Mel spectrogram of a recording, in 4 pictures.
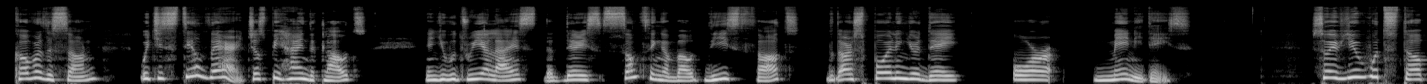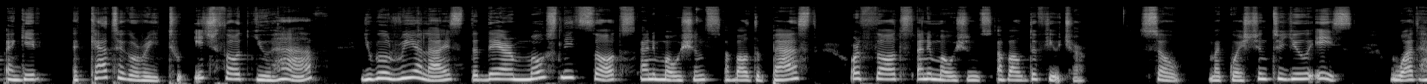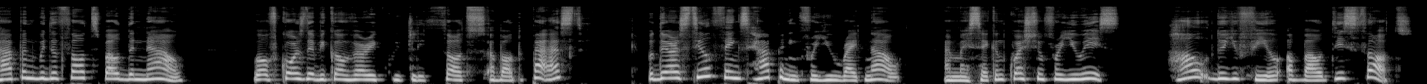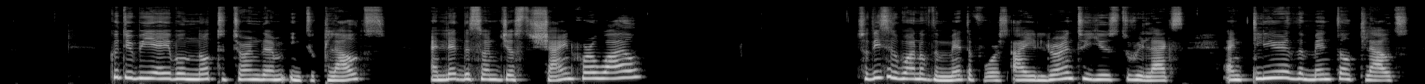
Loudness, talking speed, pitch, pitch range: -17 LUFS, 160 wpm, 235 Hz, 205-275 Hz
